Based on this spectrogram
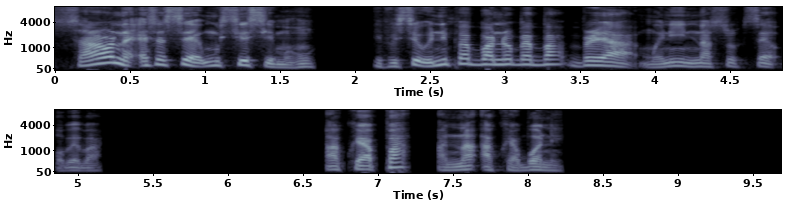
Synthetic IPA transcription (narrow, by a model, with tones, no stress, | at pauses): saː˨˦ɾɔ˦nã˨ʔɛ˦s̬ɛ˦sɛ˦mũ˦si˦e˦si˨e˨mã˨ɦʊ̃˦ | e˨fi˨i˨sɛ˦˨wo˨nĩ˦pʰa˦ba˦nʊ̃˦bɛ˦ba˦bɾɪ˦a˨mʊ̃˨æ̃˨nĩ˦nã˦sʊ˦sɛ˦ʔɔ̰˨bɛ˨ba̰˦ | a˨kʰɪ˨a˨pʰa˦ | a̰˨nã˦ʔa˨kʷʰᶣa̰˨bɔ˦nɪ̰̃˨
